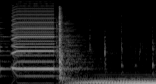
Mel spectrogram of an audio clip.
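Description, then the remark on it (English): A loud, harsh alarm blares in a steady buzzing tone for half a second, then cuts off with a sharp click, leaving a low rumbling hum that slowly swells. “Finally, the lights came back on, and the alarm fell silent.”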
